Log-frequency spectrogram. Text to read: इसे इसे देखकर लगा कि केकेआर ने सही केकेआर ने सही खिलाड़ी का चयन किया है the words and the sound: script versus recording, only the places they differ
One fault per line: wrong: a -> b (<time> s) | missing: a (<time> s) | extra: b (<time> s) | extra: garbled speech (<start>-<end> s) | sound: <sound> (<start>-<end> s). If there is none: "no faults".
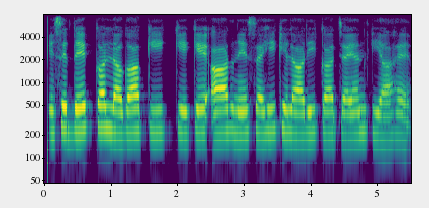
missing: इसे (0.3 s)
missing: केकेआर ने सही (3.5 s)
